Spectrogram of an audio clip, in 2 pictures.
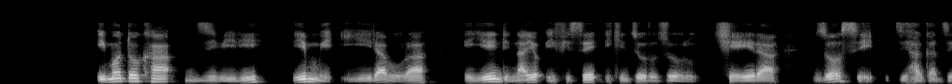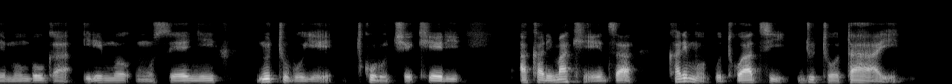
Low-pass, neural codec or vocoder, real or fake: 7.2 kHz; codec, 24 kHz, 0.9 kbps, DualCodec; fake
